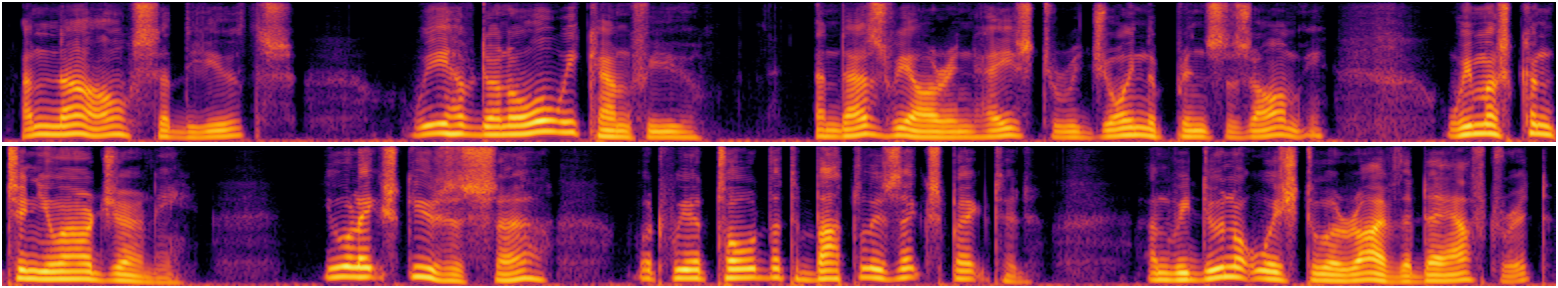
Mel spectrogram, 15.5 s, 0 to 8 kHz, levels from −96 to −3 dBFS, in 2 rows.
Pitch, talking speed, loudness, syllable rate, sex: 150 Hz, 210 wpm, -18 LUFS, 5.9 syllables/s, male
